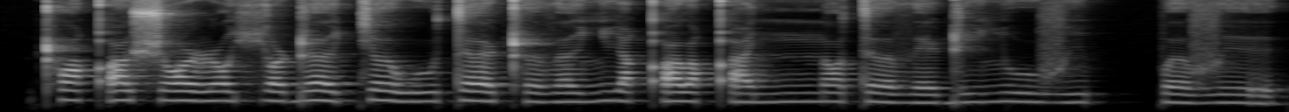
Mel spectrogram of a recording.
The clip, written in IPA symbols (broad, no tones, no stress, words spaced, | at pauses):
ʈʰɔqʼuʃɔ ɭɔçɔɖɜ cə wutɜ ʈʰəðɜʎi qʼu qʼinːɔtə ðeɖiʎu vipːə vɪ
